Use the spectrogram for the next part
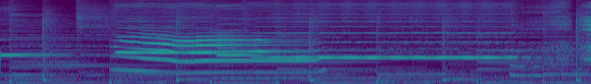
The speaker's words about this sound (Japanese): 見てわかりませんか？猫と遊んでます。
